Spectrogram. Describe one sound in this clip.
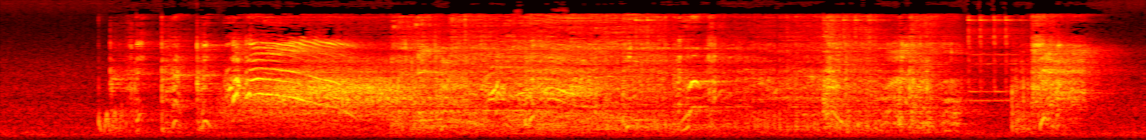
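Cartoon sound effects whoosh and chime from a small phone speaker.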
